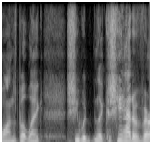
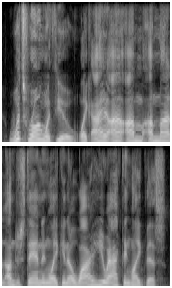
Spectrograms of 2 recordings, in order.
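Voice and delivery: put-on upset girlfriend; 8 semitones higher than usual. Her upset phone call.

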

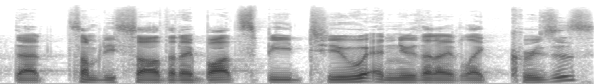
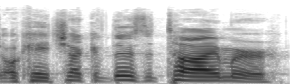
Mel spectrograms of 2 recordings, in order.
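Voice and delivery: louder, higher mock yelled instruction; retold yelling; 5 semitones higher, 8 dB louder than usual. Cameron relaying bomb instructions by cell phone, mock yell. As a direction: imitate someone calling instructions down a phone. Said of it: "yelling out the instructions from the cell phone".

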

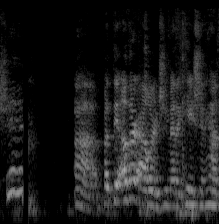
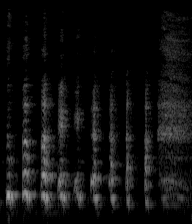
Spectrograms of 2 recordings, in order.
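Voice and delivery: high, long giggling laugh; 8 semitones higher than usual. Real, not acted. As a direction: burst out laughing at yourself. Laughing at own story.

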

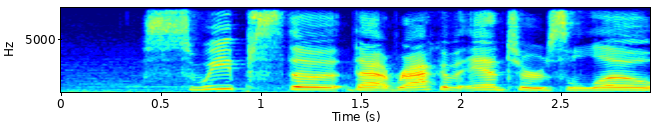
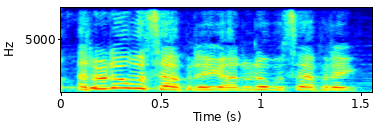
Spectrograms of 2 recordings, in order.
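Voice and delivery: louder, frantic panicky yelp; panicked wolf voice; 8 dB louder, much faster than usual. Acted. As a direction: blurt it out in a panic. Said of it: "And from the other".

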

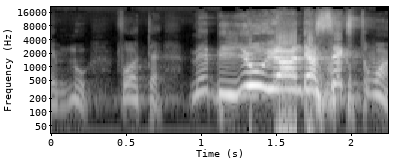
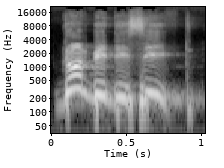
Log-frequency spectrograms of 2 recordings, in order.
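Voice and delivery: ordinary talk, nothing marked

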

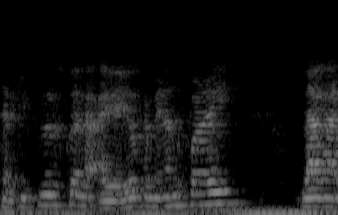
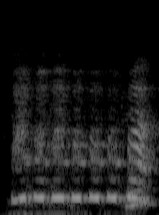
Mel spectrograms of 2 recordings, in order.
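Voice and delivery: rapid high "pa pa pa" like gunshots; imitated gunfire; 12 semitones higher, 4 dB louder than usual. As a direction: rattle it off like a machine gun.

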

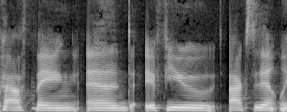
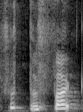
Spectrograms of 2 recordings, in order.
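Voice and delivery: dad's startled outburst; 9 semitones higher than usual. Retold or imitated. Dad reacting to fight.

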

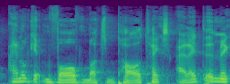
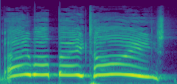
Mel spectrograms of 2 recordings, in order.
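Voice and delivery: put-on much higher, slow, dragged-out toddler whine; whiny child voice; 6 dB louder, much slower than usual. Mocking Biden as a toddler wanting toys, high whine. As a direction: whine it like a kid who lost his toys.

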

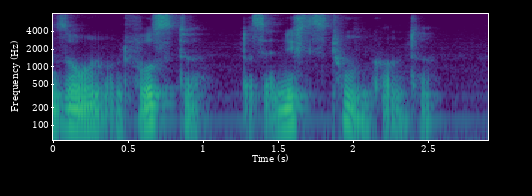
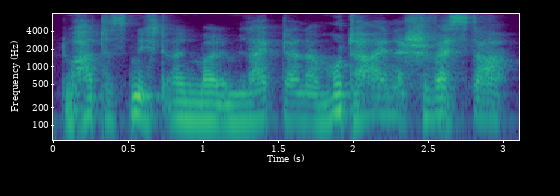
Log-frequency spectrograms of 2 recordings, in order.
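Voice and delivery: raised, forceful voice bursting out; angry outburst; 5 semitones higher, 4 dB louder than usual. A narrator's reading. Father insisting to his son there was no sister, angry outburst. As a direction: let it explode, pitched up. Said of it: "platzte es aus dem Vater heraus".

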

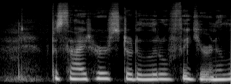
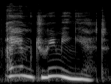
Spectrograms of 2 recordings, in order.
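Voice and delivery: put-on awed little girl; 5 semitones higher than usual. Sarah's voice, amazed.

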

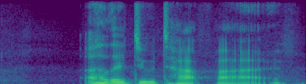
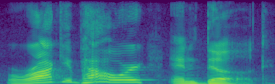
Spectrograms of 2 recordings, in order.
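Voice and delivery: heated rant; 7 semitones higher, 6 dB louder than usual. Real, not acted. Heated hot take.

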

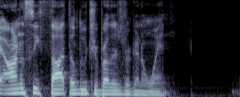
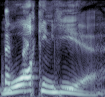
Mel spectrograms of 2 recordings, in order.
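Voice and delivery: louder, hammed-up Queens accent; mock Queens accent; 3 semitones higher, 5 dB louder than usual. Podcaster teasing co-host about her roots, exaggerated Queens accent. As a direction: do a caricature Queens New Yorker. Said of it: "that's that Queens accent".

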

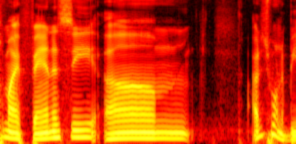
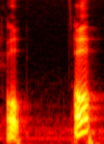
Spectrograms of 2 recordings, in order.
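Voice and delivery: short Wisconsin "op"; Wisconsin accent; 11 semitones higher than usual. Retold or imitated. Host imitating how they say it in Wisconsin, Wisconsin accent. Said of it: "In Wisconsin, they say".

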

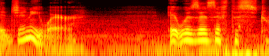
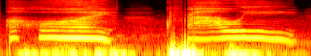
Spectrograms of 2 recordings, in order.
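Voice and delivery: loud, high, hollow call of a ghost ship; rasping hollow ghost voice; 6 semitones higher, 13 dB louder, much slower than usual. Acted. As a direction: rasp it out across the water like the dead hailing. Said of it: "a rasping, hollow voice".

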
